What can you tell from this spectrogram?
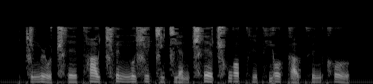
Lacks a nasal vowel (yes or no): yes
